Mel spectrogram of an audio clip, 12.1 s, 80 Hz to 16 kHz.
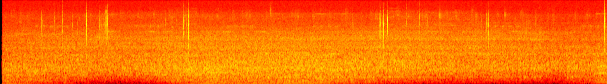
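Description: Meitetsu 3300-series electric train standing at a station platform with its equipment running: a steady mechanical noise with a low hum at first, swelling for a few seconds in the middle and then easing. A few sharp clicks sound over it.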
